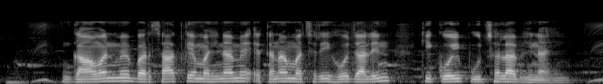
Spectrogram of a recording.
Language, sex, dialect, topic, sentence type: Bhojpuri, male, Western, agriculture, statement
